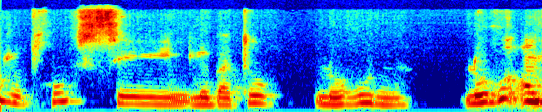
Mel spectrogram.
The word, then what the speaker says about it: Orun: Et il y a aussi un personnage qui est très important, je trouve, c'est le bateau, l'Orun. On prononce l'Orun?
